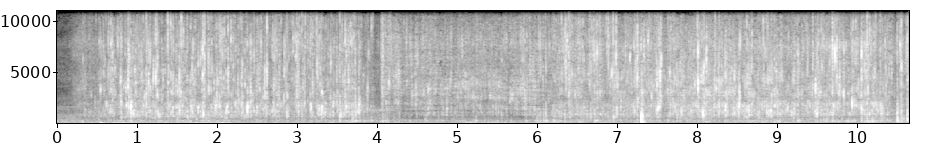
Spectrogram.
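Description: Water trickles and sloshes continuously while gold is panned outdoors, a close, steady liquid wash with occasional small splashes and no talk.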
